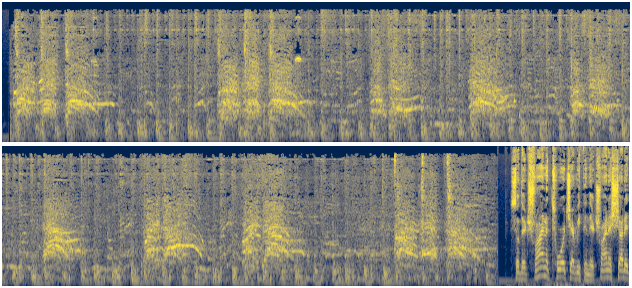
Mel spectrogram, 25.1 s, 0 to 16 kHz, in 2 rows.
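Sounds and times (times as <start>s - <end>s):
large crowd chanting: 0.2s - 22.5s
speech: 22.8s - 25.1s.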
